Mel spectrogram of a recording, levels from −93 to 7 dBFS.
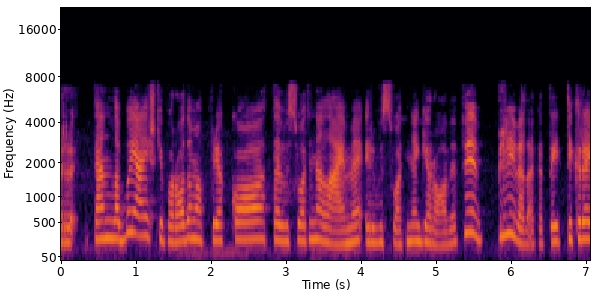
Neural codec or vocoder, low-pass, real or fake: none; 7.2 kHz; real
